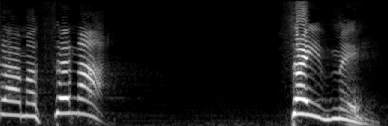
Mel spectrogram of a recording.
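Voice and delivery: high, loud rising sermon cry; preaching at full force. Acted. Preacher builds to climax.

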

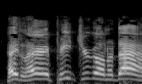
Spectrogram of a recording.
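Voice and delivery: loud, high playful announcement; mock cheerful call. Preacher mock-encouraging members with dying, playful shout. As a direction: call it out as if it were good news.

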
